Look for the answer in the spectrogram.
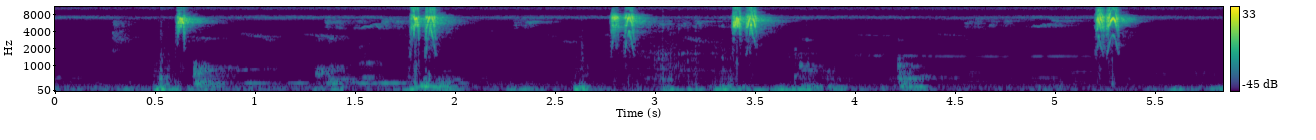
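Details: Crested jay challenging a rival with the 'crecet' call: five brisk, grating bursts, two of them close together, over a steady high-pitched whine and faint clicks.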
